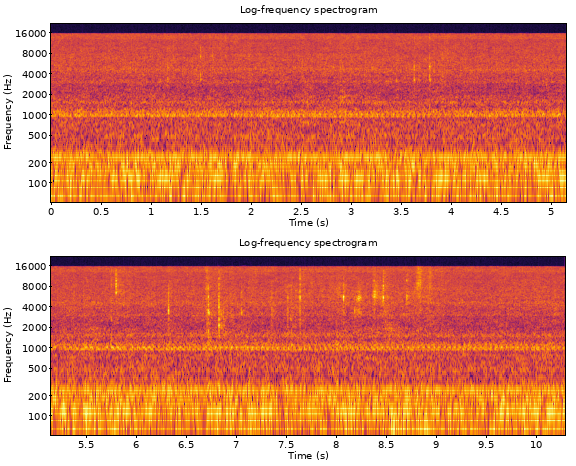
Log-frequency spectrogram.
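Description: Steady low electrical hum with a faint higher whine, and a few faint small clicks in the second half as a small screwdriver turns a screw into a plastic key fob case.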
